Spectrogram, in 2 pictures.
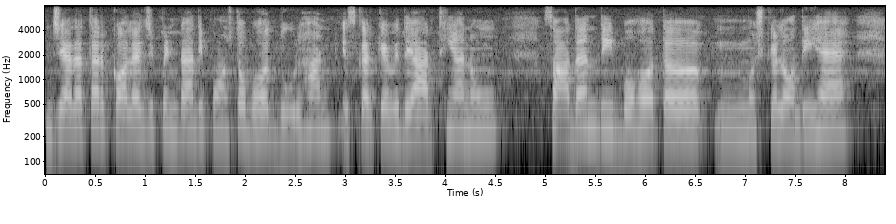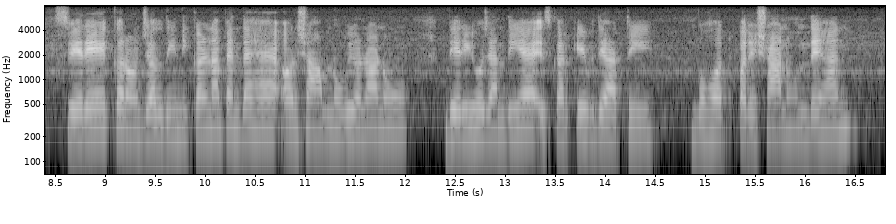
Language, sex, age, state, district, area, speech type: Punjabi, female, 18-30, Punjab, Mohali, urban, spontaneous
